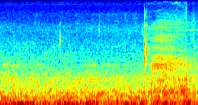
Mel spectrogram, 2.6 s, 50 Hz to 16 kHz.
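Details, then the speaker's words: 2011 Sea-Doo RXT aS X 260 jet ski: low, dragging churn with slow, uneven beats as the engine turns over sluggishly and never catches; labored cranking. Owner suspects the old battery or the aging starter, which shows external corrosion; not confirmed. "Well, this battery is not the newest, so that's one thing. And I know the starter is also not the newest."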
